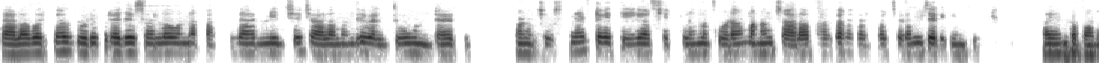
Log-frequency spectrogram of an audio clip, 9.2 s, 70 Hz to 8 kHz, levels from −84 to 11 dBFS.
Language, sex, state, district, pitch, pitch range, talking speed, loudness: Telugu, male, Andhra Pradesh, Visakhapatnam, 155 Hz, 150-160 Hz, 130 wpm, -17 LUFS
